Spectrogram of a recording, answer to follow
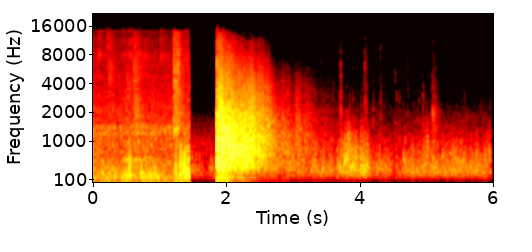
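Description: A demolition charge detonating inside a concrete box about two seconds in: one sudden blast that fades over a second or so.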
